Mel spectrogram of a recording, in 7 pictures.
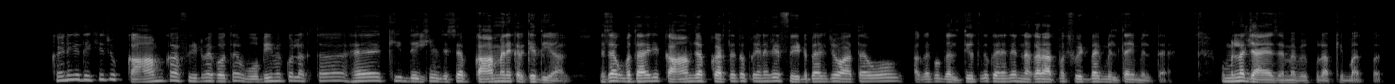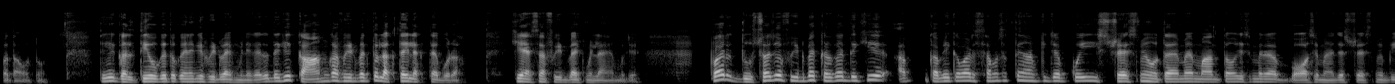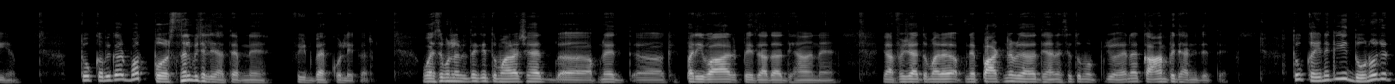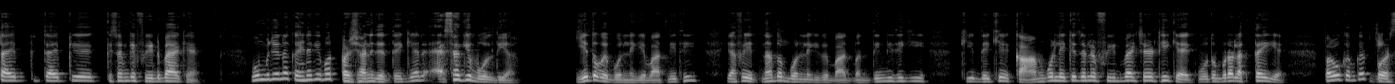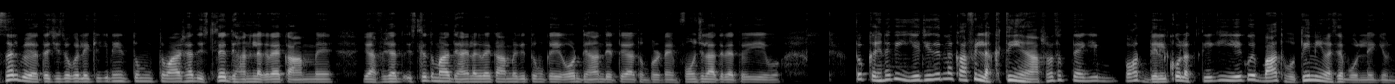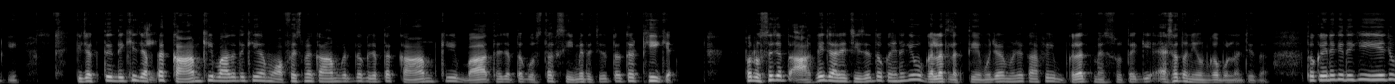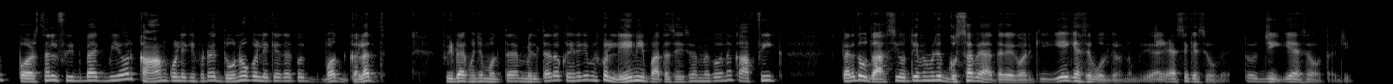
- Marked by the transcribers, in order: in English: "फ़ीडबैक"; in English: "फ़ीडबैक"; in English: "फ़ीडबैक"; in English: "फ़ीडबैक"; in English: "फ़ीडबैक"; in English: "फ़ीडबैक"; other background noise; in English: "फ़ीडबैक"; in English: "स्ट्रेस"; in English: "बॉस"; in English: "मैनेजर स्ट्रेस"; in English: "पर्सनल"; in English: "फ़ीडबैक"; in English: "पार्टनर"; in English: "टाइप टाइप"; in English: "फ़ीडबैक"; in English: "फ़ीडबैक"; in English: "पर्सनल"; in English: "टाइम"; horn; in English: "ऑफिस"; in English: "पर्सनल फ़ीडबैक"; in English: "फ़ीडबैक"; in English: "फ़ीडबैक"
- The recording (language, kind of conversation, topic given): Hindi, advice, मैं बिना रक्षात्मक हुए फीडबैक कैसे स्वीकार कर सकता/सकती हूँ?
